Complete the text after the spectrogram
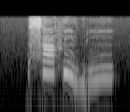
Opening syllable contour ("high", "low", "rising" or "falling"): high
